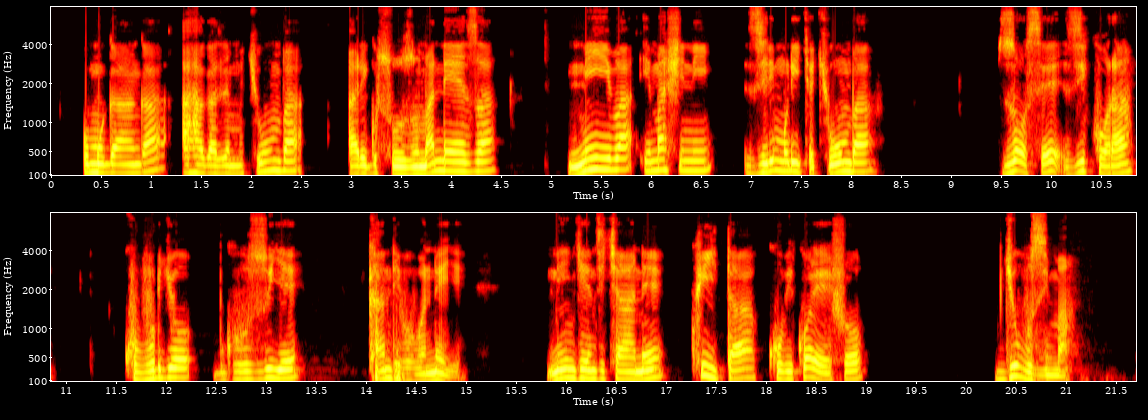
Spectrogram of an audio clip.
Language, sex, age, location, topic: Kinyarwanda, male, 18-24, Huye, health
